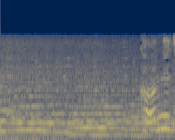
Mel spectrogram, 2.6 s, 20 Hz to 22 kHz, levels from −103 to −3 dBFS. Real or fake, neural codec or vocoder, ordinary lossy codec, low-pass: real; none; none; none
